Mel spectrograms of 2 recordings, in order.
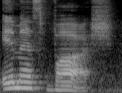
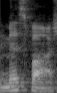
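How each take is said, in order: First: The first part is spelled out as two letters. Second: The first part is said as one word, miss. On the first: "I'm just gonna say M S Vosh" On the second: "It's Miss Vosh though"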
